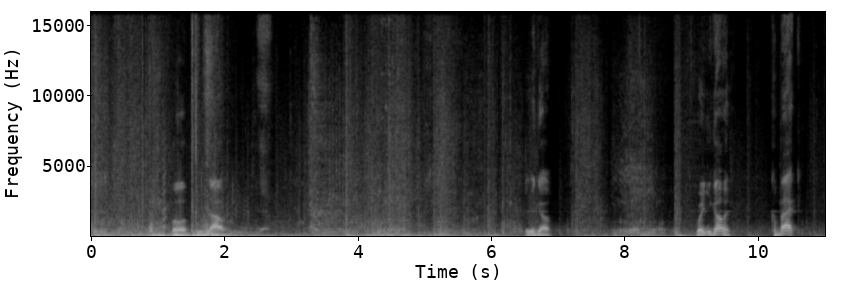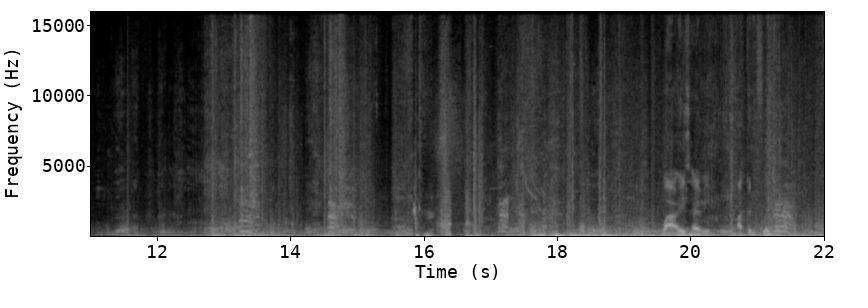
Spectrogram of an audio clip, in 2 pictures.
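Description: A large beast snarls and roars.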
